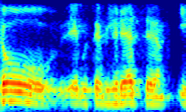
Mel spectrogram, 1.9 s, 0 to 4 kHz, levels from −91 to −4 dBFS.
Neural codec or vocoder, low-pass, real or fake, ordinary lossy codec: none; 3.6 kHz; real; AAC, 32 kbps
